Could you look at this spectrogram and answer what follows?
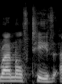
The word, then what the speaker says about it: Ranulph Tees: So, you know, your name, Ranulph Tees, am I pronouncing it correctly? – Yeah, that's absolutely right.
